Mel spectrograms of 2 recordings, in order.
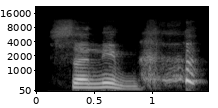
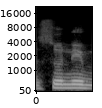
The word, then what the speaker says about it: sunim: saya bacanya Bu katanya bukan Haim sunim bacanya ha senim jadi sunimnya itu e bacanya bukan sunim tapi senim eh ya senim ya jadi seperti Senin tapi diganti m Senin ya Oke kita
